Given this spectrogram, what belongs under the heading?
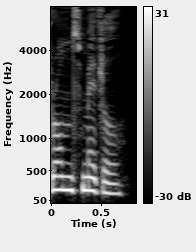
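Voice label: "bronze medal", British English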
